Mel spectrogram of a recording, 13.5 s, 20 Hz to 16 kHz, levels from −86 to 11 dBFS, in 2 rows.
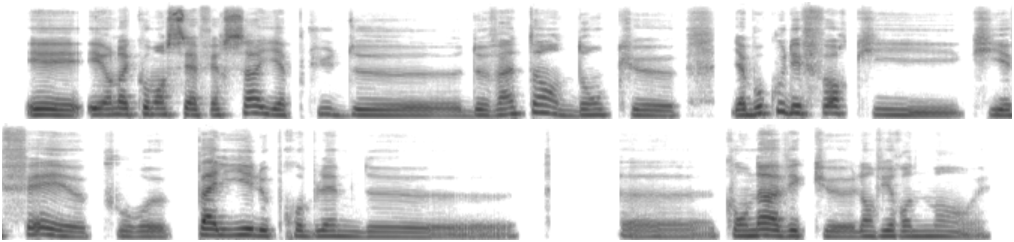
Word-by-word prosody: Et 175 -1 +4
et 180 - +4
on 180 - 0
a 185 - +5
commencé 185 -1 +3
à 175 - +3
faire 175 0 -2
ça 220 +5 +4
il 200 - -1
y - - +4
a 165 - -1
plus 190 -2 -7
de 80 - -2
de 170 - 0
plus 160 - -4
20 200 +7 -1
ans, 230 -5 +1
donc, 170 +3 -3
heu, 155 -2 -2 0.3
il - - -2
y - - +6
a - - +5
beaucoup 215 +8 +2
d'efforts 220 -1 +2
qui 80 - -4
qui 165 -1 -2
est 160 - 0
fait, 190 0 +1
heu, 145 -2 -3 0.2
pour, 155 - -4
heu, 75 -1 -4 0.2
pallier 195 0 +6
le 175 -2 +3
problème 165 -2 -3
de, 140 - -7 0.7
heu - - -7
heu, 75 0 -8
qu'on 170 0 +2
a 185 - +6
avec, 170 -2 +3
heu, 75 -1 -2
l'environnement, 160 -1 -2
ouais. 175 -3 -13
170 Hz, 190 wpm, -23 LUFS, 150-180 Hz, 0.7 s, y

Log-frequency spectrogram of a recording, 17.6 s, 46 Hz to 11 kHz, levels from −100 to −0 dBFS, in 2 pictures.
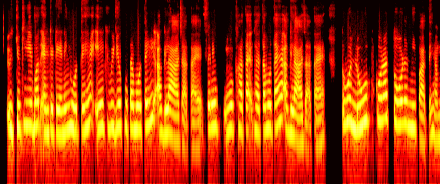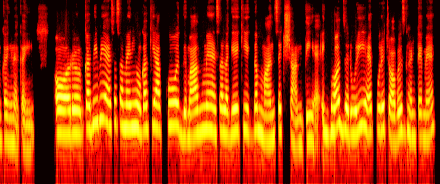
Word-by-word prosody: क्योंकि 240 +4 +2
ये 260 - +1
बहुत 260 +1 +2
एंटरटेनिंग 215 +1 +2
होते 220 -2 +2
हैं। 260 - +1
एक 250 -5 +1
वीडियो 250 +1 +2
खत्म 245 -2 -1
होते 235 +1 +3
ही 305 - +2
अगला 210 0 +4
आ - - -1
जाता 170 0 -7
है। 140 0 -6
फिर 235 - +3
एक 255 - +5 0.3
वो 240 - +3
खाता 230 -1 0 0.2
ख़त्म 220 +1 0
होता 245 0 +1
है, 290 +4 +3
अगला 210 -4 +2
आ - - 0
जाता 165 - -7
है। 155 +1 -5 0.4
तो - - -2
वो 300 +2 +4
लूप 265 +4 +4
को 300 0 +3
ना 315 +1 +5
तोड़ 270 0 +3
नहीं 250 -3 +1
पाते 175 0 -4
हैं 215 - -5
हम 175 +1 -7
कहीं 175 -2 -6
न 155 - -7
कहीं। 130 -1 -8 0.5
और 205 0 +5 0.3
कभी 245 +4 0
भी 315 +2 -3
ऐसा 275 -3 -1
समय 250 -3 -1
नहीं 250 +1 +2
होगा 230 0 +1
कि 260 - -3
आपको 260 +3 0
दिमाग 195 +1 -1
में 235 - 0
ऐसा 215 0 -3
लगे 210 +1 +1
कि 230 - -5
एकदम 220 +1 -3
मानसिक 185 +5 -4
शांति 160 0 -6
है। - - -8
एक 205 -2 -5
बहुत 225 +4 +2
ज़रूरी 210 +2 +1
है 210 -1 -1
पूरे 225 +1 0
24 195 +1 -1
घंटे 185 -2 -6
में 180 +5 -7
225 Hz, 220 wpm, -22 LUFS, 200-250 Hz, 0.5 s, एक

